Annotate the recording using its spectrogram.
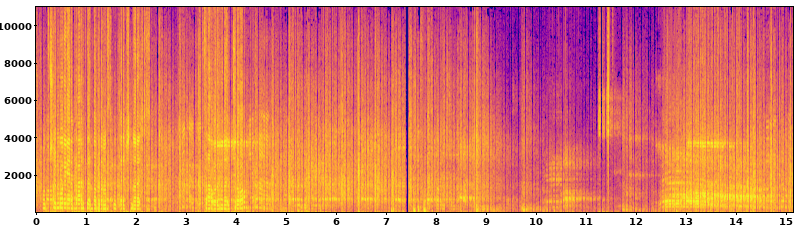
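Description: Young men shout and cheer loudly in an echoing hall.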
